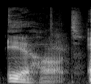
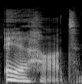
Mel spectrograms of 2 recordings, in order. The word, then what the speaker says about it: Earhart: 어떻게 발음하신다고요? – Earhart. Earhart.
